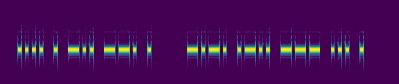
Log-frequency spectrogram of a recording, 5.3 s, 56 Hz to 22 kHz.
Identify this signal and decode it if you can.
Morse code, heard as a keyed tone, about 25 wpm, 650 Hz. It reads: HEDGE CLOSE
